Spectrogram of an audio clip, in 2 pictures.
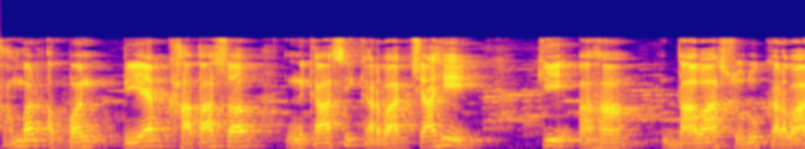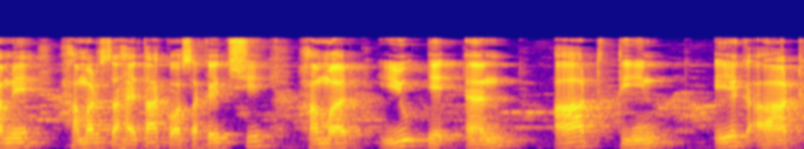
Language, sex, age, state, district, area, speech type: Maithili, male, 45-60, Bihar, Madhubani, rural, read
